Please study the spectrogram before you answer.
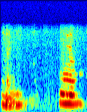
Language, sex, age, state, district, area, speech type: Manipuri, female, 60+, Manipur, Ukhrul, rural, conversation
